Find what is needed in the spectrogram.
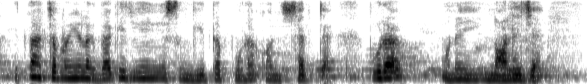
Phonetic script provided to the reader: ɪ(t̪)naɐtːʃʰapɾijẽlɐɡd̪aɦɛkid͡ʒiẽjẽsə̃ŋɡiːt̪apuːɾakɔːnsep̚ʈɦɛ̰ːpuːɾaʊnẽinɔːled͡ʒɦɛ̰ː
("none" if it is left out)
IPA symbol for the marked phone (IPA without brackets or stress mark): t̪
